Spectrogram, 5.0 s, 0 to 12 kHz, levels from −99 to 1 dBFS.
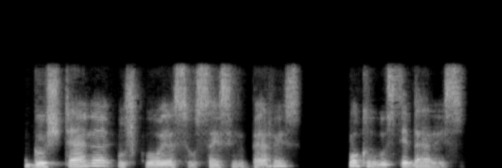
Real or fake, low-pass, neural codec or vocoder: fake; 7.2 kHz; codec, 16 kHz, 1.1 kbps, Voila-Tokenizer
